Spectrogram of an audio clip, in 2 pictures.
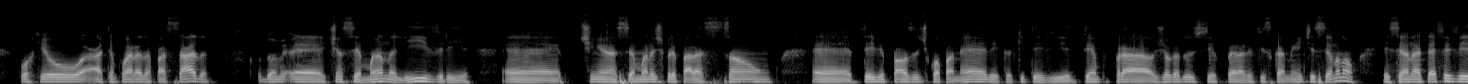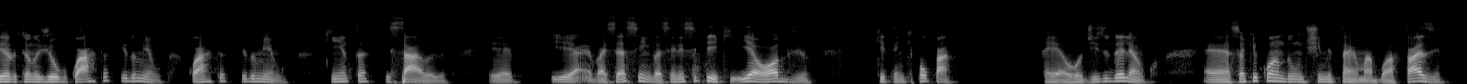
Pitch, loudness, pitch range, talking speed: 110 Hz, -27 LUFS, 105-120 Hz, 165 wpm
